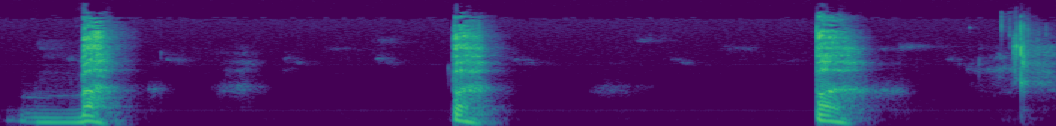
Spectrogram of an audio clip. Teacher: The lips are together and then pop them open. You pop them open with your voice.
